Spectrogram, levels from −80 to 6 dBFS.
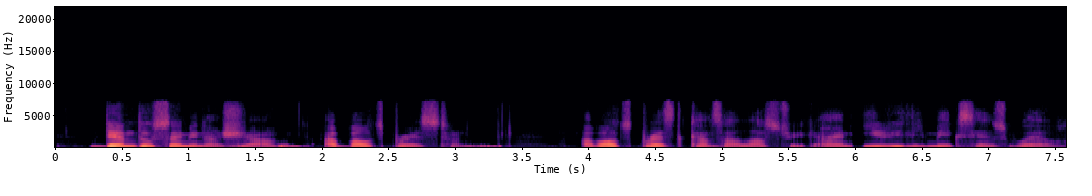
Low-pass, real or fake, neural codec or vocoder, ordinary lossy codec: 7.2 kHz; fake; codec, 16 kHz, 0.8 kbps, ZipCodec; none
